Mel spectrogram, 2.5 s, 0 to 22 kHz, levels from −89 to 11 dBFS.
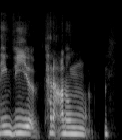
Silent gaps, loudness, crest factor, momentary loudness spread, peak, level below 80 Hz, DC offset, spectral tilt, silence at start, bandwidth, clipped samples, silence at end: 2.00-2.08 s; -22 LUFS; 14 dB; 19 LU; -8 dBFS; -68 dBFS; under 0.1%; -7.5 dB/octave; 0 s; 10 kHz; under 0.1%; 0.3 s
